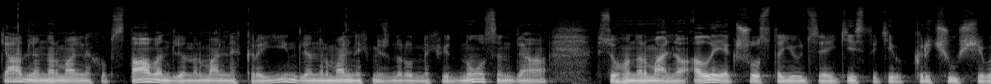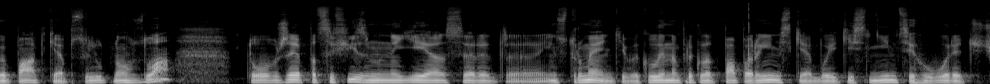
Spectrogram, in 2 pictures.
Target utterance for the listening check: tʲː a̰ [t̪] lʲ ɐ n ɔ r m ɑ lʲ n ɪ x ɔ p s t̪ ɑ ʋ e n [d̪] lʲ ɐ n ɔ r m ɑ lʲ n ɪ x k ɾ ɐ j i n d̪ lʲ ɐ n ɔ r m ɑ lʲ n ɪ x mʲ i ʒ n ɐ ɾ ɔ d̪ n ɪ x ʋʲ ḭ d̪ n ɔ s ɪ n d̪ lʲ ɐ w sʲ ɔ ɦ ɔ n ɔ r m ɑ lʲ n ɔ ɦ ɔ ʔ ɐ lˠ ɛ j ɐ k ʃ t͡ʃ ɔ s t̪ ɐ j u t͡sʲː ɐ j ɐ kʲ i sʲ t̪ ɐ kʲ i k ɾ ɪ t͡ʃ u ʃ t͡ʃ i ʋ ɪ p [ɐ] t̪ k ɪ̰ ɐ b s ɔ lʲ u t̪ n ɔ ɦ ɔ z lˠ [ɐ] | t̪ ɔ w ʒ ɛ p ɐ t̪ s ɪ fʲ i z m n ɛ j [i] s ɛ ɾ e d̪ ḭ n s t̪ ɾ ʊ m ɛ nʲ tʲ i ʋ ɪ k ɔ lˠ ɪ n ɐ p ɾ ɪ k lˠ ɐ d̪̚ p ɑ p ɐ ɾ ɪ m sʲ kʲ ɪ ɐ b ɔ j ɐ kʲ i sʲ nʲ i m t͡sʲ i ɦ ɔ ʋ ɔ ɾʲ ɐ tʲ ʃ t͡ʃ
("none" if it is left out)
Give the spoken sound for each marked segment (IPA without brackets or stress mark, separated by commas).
d̪, d̪, ɑ, ɑ, ɛ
